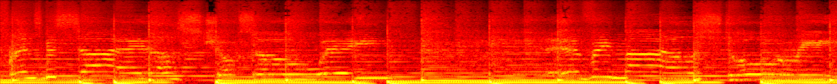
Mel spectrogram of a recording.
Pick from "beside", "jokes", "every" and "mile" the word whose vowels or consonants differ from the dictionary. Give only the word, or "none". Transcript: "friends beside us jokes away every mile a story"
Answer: jokes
